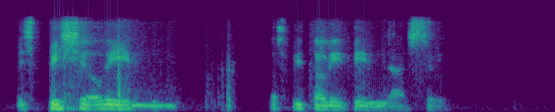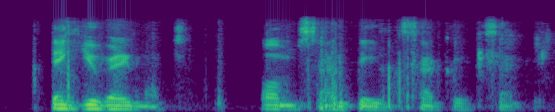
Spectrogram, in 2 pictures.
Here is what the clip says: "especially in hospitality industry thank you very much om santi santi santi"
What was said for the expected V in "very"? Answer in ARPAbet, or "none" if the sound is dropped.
V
